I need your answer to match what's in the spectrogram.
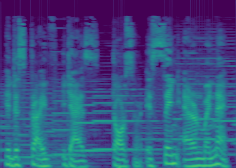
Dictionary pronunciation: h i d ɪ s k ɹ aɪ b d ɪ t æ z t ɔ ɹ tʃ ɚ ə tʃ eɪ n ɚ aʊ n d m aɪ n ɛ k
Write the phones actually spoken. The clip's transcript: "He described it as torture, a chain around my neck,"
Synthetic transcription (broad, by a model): h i d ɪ s k ɹ aɪ b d ɪ t æ z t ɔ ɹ s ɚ ə s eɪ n ɚ aʊ n d m aɪ n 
